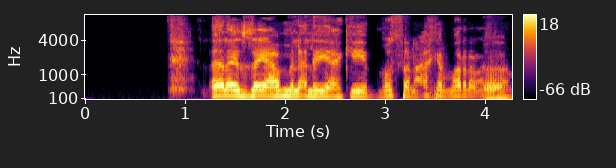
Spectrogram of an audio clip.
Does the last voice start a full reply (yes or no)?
no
